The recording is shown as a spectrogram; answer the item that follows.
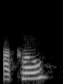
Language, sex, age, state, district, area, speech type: Bodo, female, 60+, Assam, Chirang, urban, conversation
